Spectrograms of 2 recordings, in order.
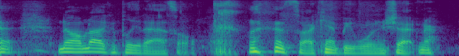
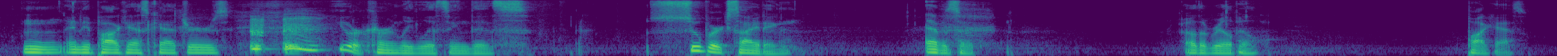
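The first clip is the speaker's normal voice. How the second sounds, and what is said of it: NPR radio announcer voice. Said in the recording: “That's my NPR impersonation ... I thought you were trying to invoke William Shatner, but poorly.”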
